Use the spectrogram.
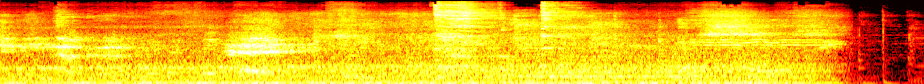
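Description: Delhi metro train pulling into Sarojini Nagar station: a loud, steady rumble of wheels and carriage with faint squeals and clinks, cutting off abruptly near the end.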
